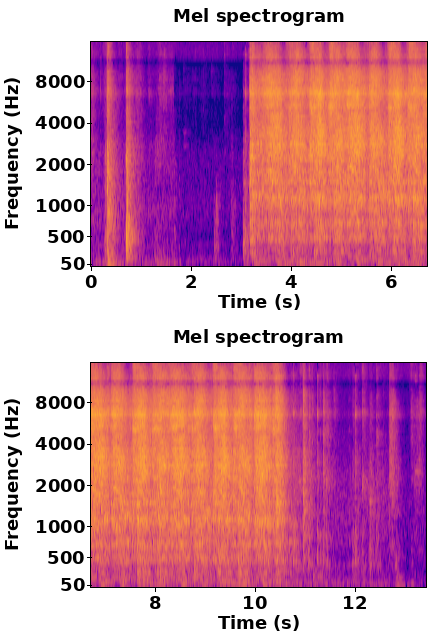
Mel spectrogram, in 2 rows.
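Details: Nissan 240sx first start after rebuild, vague cam/ignition timing and very old fuel: about seven seconds of fast cranking, around two and a half turns a second, never catching; gasoline found leaking from injectors, fuel rail possibly installed wrong.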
